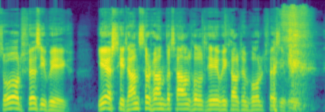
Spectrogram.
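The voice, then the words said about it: Put-on accent sounding Scottish. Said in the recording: “with their accent ... That's more Scottish, I think, what you were doing there.”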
